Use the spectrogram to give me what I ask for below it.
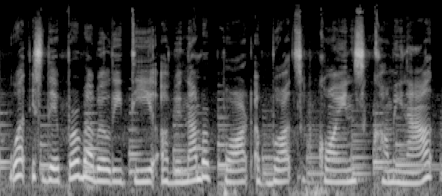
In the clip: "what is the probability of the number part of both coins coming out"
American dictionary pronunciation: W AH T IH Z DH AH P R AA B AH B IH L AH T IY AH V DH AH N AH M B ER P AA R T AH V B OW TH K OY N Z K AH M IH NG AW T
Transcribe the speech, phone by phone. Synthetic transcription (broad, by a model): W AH T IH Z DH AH P R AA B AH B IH L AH T IY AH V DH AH N AH M B ER P AA R T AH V B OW S K OY N S K AH M IH NG AW T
